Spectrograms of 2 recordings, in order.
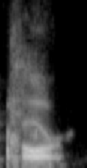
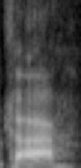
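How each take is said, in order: First: Said in the usual way. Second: "car" without the r, as "cah"; dropped r. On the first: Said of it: "instead of car". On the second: Shown as a demonstration. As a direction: drop the r at the end of "car". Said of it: "I got harassed for saying car".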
